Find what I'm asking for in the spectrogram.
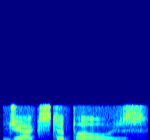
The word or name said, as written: juxtapose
